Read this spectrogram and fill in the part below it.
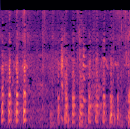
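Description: A hen clucks close by in a run of short, rhythmic clucks, with a quick burst of four at first followed by a steadier series of softer clucks.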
